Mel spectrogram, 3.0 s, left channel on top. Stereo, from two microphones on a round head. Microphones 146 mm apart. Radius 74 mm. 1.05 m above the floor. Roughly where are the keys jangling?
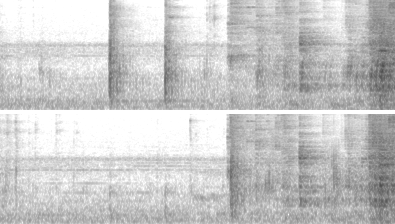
Right.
